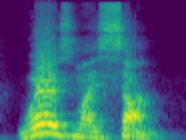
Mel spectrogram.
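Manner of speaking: loud voice that keeps swelling in volume. Retelling how mom kept asking for her son: imitating mom, volume rising. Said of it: "the volume, you know, starts going up".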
